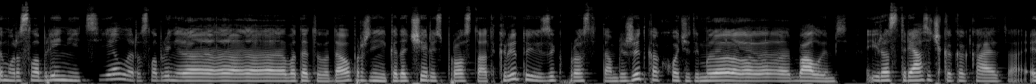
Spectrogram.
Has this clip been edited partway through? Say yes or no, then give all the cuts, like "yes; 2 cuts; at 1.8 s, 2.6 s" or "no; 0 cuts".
yes; 1 cut; at 8.6 s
